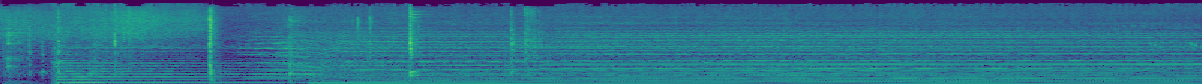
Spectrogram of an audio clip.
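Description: Fried eggs for breakfast sizzle in a pan with a steady, crackling hiss over a low, even hum, broken by a few sharp clicks and clatters. No one speaks.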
